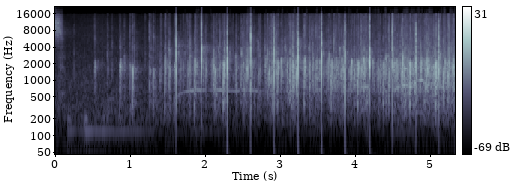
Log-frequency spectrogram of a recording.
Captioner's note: audience applauding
